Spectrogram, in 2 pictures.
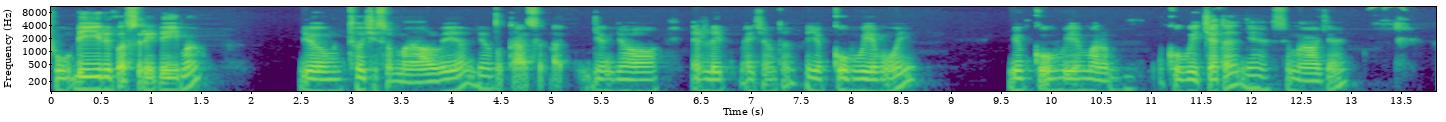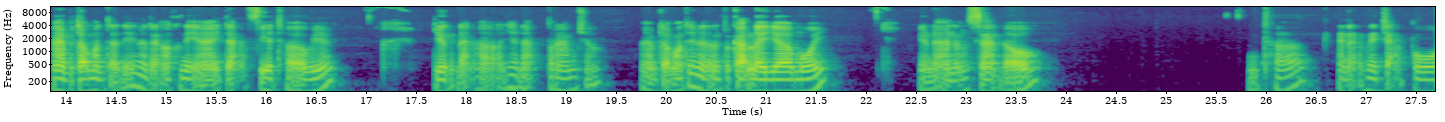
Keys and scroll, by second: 23.5-25.3 typing.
